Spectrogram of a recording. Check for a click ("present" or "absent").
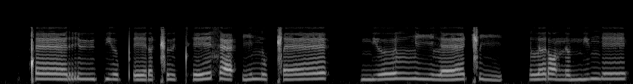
present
